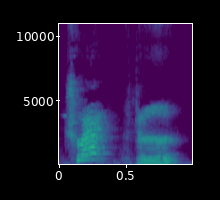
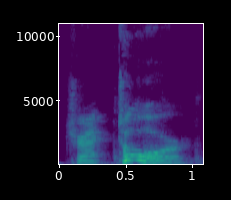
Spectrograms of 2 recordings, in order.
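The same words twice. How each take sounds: First: "tractor" as TRAC-ter, slowly; stress on first syllable. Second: "tractor" as trac-TOR, slowly; stress on second syllable. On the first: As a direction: punch TRAC in "tractor", weak "er" ending. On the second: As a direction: stretch and punch the final "or" of "tractor". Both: Shown as a demonstration. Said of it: "tractor or tractor?".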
